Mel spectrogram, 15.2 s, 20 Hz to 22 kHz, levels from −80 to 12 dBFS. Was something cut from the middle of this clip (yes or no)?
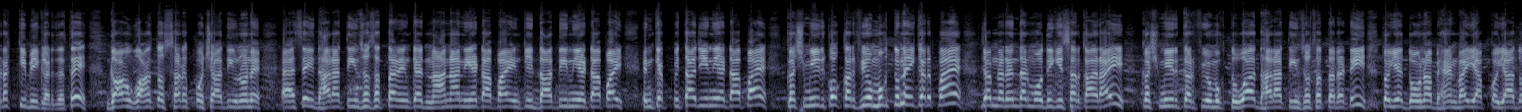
no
